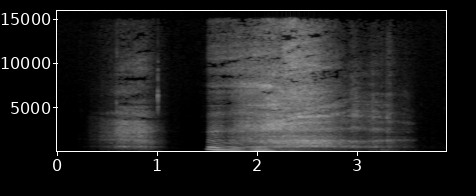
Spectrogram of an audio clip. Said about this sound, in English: I just made some of you yawn. I'm sorry.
